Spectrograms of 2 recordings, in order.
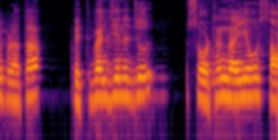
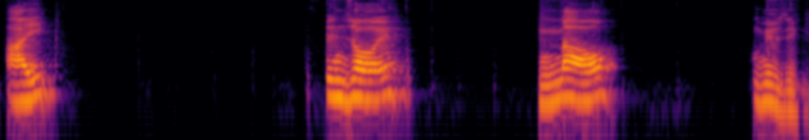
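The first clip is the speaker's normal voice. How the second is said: each word alone, with long pauses between; word-by-word dictation; much slower than usual. Shown as a demonstration. Teacher writing out the memory phrase, word-by-word dictation. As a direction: say it piece by piece as you write. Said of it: "मैं यहाँ लिख देता हूँ".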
